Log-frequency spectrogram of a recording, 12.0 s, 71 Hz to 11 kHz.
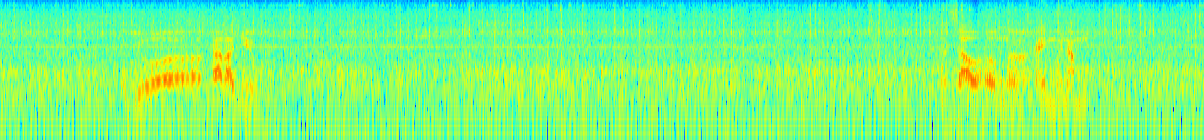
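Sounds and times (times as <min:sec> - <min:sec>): motorbike engine cruising: 0:00.0 - 0:12.0.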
